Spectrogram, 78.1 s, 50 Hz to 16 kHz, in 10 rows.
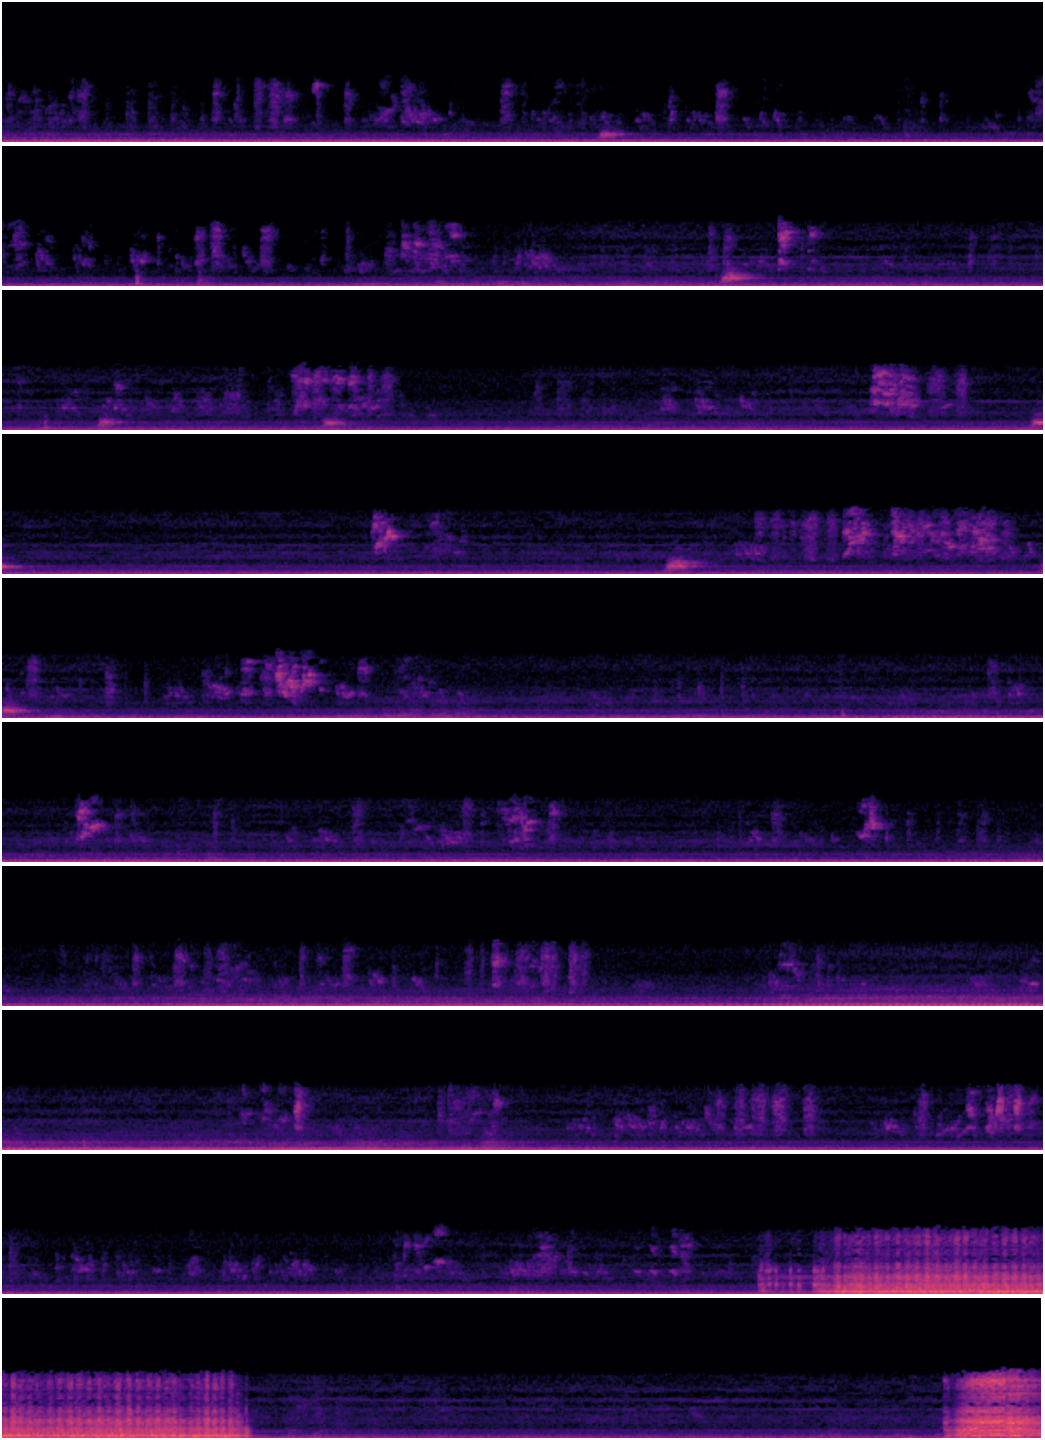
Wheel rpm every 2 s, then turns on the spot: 0, 0, 0, 0, 0, 0, 0, 0, 0, 0, 0, 0, 0, 0, 0, 0, 0, 0, 0, 0, 0, 0, 0, 0, 0, 0, 0, 0, 0, 0, 0, 0, 0, 0, 20, 30, 0, 0, 20.
68-72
